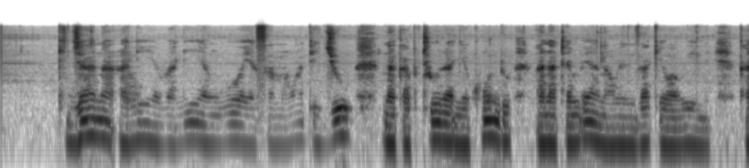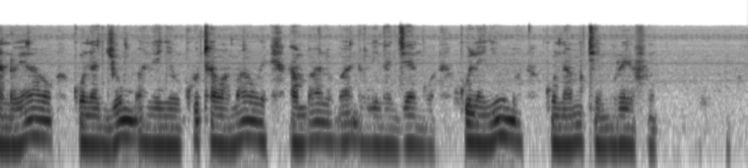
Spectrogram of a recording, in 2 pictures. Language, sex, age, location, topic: Swahili, male, 18-24, Mombasa, education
